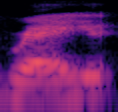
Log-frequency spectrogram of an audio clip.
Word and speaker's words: Rey: So that way he kind of has, and his middle name is Rey, R-E-Y, which means king in Spanish.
